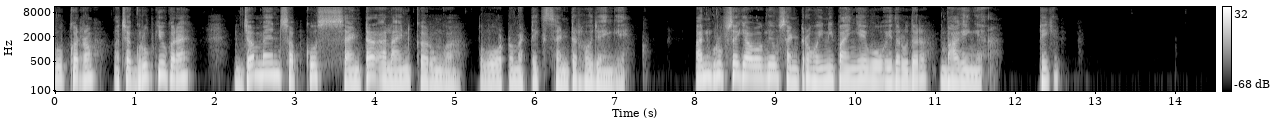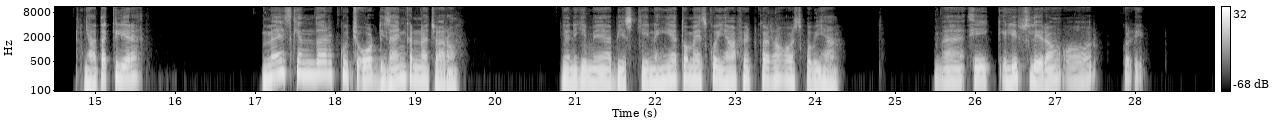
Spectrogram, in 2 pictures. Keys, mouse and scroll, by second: 1.8-3.6 drag, 8.3 click, 8.3 z, 8.6-11.3 drag, 13.4 click, 14.0 space, 14.1 click, 14.4 space, 16.2 z, 17.0 click, 17.6 space, 17.8 click, 18.1 space, 18.7 click, 19.0 space, 21.1-23.4 drag, 25.5 right click, 26.4-28.9 drag.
